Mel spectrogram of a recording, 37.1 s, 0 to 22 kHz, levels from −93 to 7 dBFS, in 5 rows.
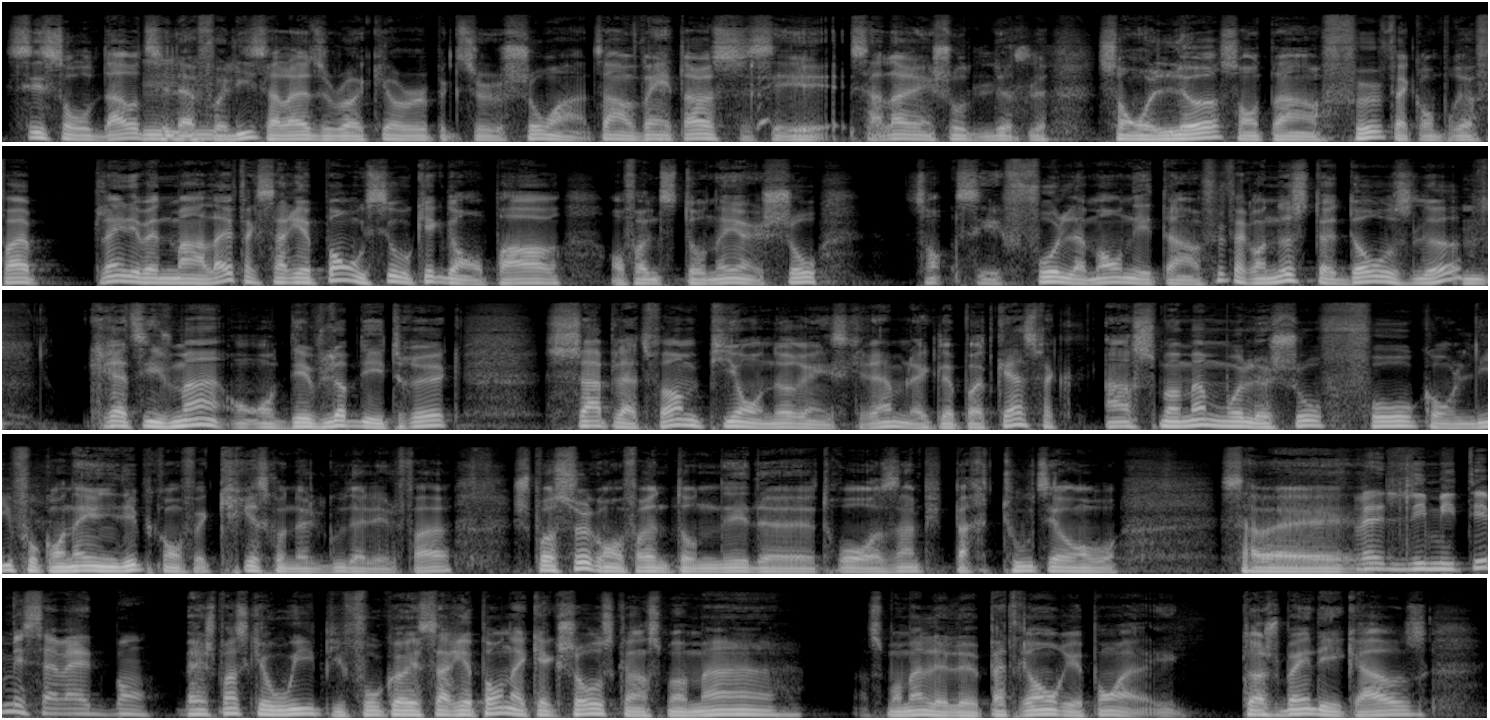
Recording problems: none

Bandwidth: 14.5 kHz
